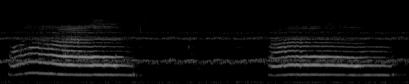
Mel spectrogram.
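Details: Indoor domestic cat scolding its owner, who pestered it for food in revenge for its own usual food demands: two long, drawn-out harmonic meows, each over a second long, separated by a short quiet pause.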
